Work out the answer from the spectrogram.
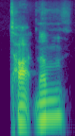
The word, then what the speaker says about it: Tottenham: He at least follows soccer, and he said it's pronounced Tottenham, and that's his favorite club team.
